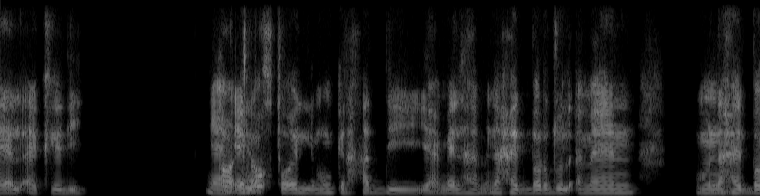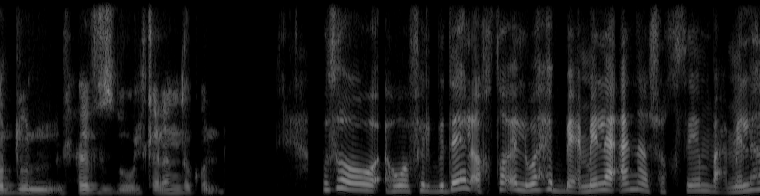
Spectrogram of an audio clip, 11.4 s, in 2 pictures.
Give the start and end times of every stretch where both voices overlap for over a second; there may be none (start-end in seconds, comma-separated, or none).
none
